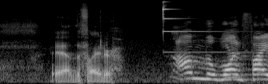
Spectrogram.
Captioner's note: bell rings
